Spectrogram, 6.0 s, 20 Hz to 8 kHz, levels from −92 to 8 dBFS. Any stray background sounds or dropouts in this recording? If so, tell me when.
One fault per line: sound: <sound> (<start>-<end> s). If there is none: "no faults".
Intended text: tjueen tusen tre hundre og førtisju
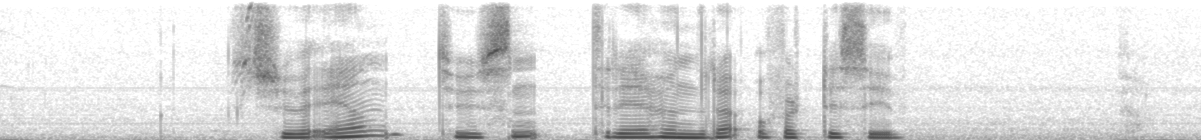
no faults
